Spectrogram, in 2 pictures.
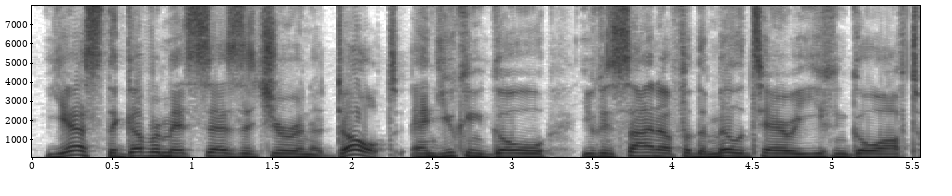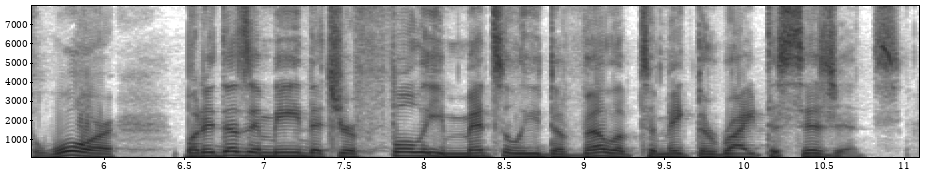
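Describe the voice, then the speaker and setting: Speaking straight to camera in a relaxed monologue, this thirty-something show host sounds earnest and moralizing and keeps repeating himself. His slightly high voice moves at an ordinary pace, captured in studio quality without echo.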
